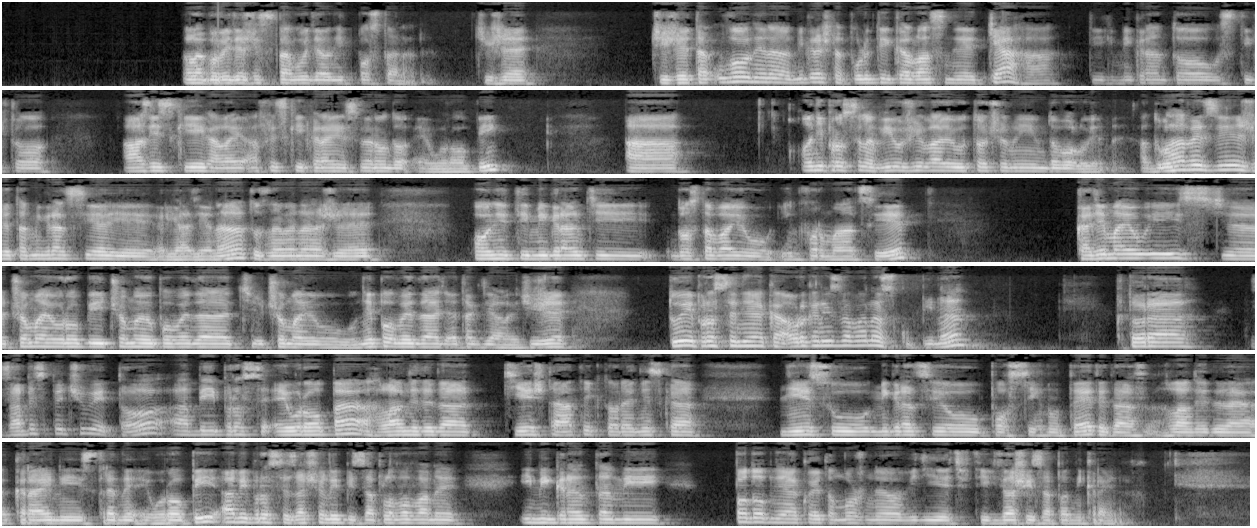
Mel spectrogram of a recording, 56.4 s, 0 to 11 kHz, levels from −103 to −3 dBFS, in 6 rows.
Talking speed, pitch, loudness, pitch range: 125 wpm, 135 Hz, -17 LUFS, 125-145 Hz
